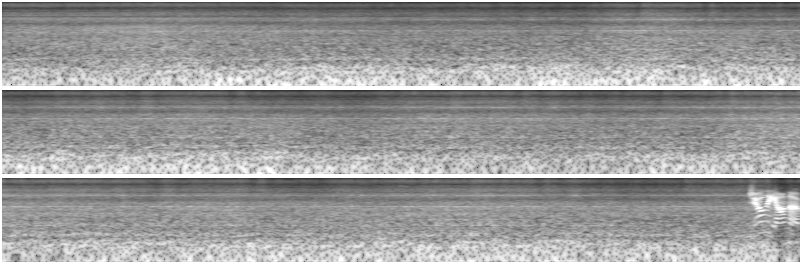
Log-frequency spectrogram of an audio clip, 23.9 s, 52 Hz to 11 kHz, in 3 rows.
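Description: A huge Antonov An-225 cargo plane coming in to land, its steady, broad engine roar sustained and fairly loud throughout, with a brief louder burst at the very end.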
